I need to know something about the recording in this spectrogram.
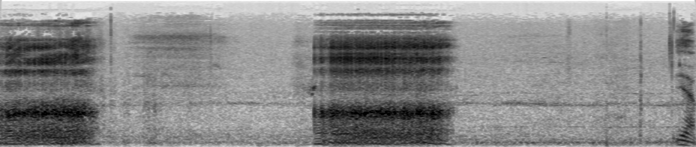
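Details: Adult woman snoring during sleep: two loud, rough snores on in-breaths about four seconds apart, with quiet breathing between.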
